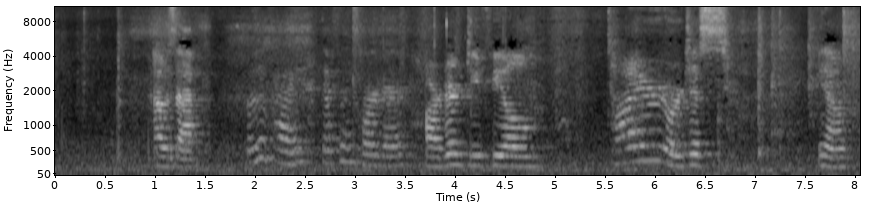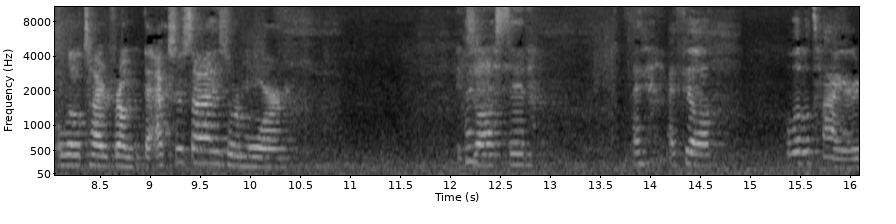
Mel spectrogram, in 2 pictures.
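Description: A young woman talks calmly nearby.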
